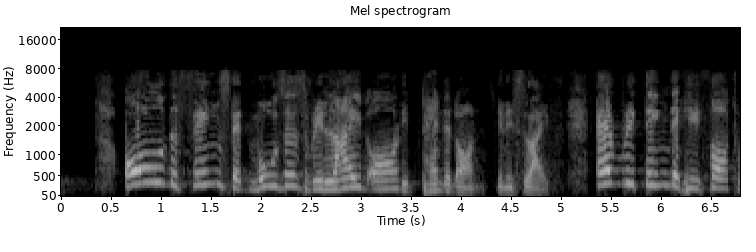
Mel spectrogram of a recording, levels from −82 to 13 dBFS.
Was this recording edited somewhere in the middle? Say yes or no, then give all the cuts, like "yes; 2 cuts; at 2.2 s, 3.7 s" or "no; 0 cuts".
yes; 2 cuts; at 3.4 s, 4.2 s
